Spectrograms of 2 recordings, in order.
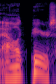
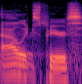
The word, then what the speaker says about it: Alec Pierce: Yeah, so I said Alec Pierce. You said Alex Pierce.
